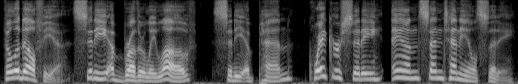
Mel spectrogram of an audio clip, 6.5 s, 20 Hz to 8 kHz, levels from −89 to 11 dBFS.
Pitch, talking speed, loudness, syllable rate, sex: 185 Hz, 120 wpm, -20 LUFS, 4.3 syllables/s, male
